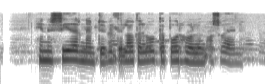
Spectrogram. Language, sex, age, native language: Icelandic, female, 13, Icelandic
